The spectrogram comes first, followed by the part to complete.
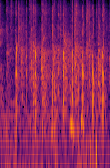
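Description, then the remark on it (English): A small group applauds steadily for a panel, with dense overlapping claps at moderate loudness for a couple of seconds, no voices standing out. “so a round of applause”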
